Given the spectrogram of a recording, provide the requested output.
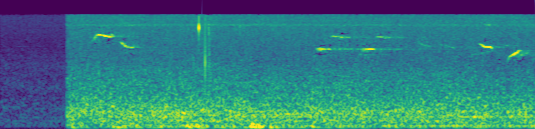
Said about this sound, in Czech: Slyším síkorky a ty určitě za chvilku přiletějí a tamhle už hopsají v křoví.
